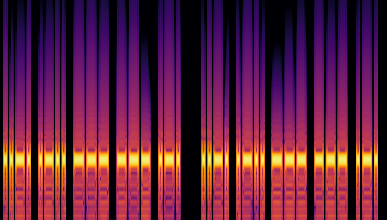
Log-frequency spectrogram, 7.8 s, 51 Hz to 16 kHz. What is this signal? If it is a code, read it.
Morse code, heard as a keyed tone, about 20 wpm, 250 Hz. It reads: FLOOR FLOOR
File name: morse / morse-training-20WPM-9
